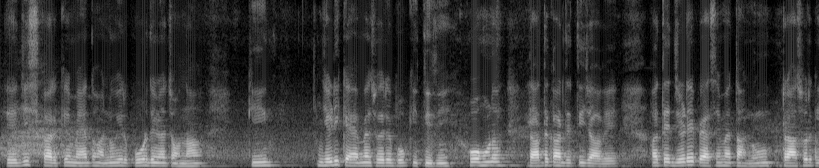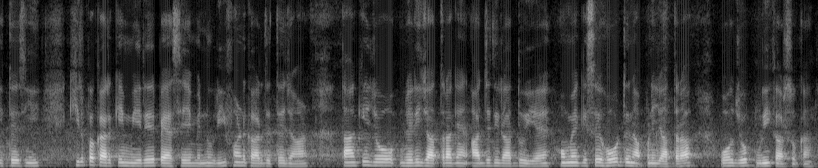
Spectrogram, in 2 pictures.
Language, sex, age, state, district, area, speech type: Punjabi, male, 18-30, Punjab, Kapurthala, rural, spontaneous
